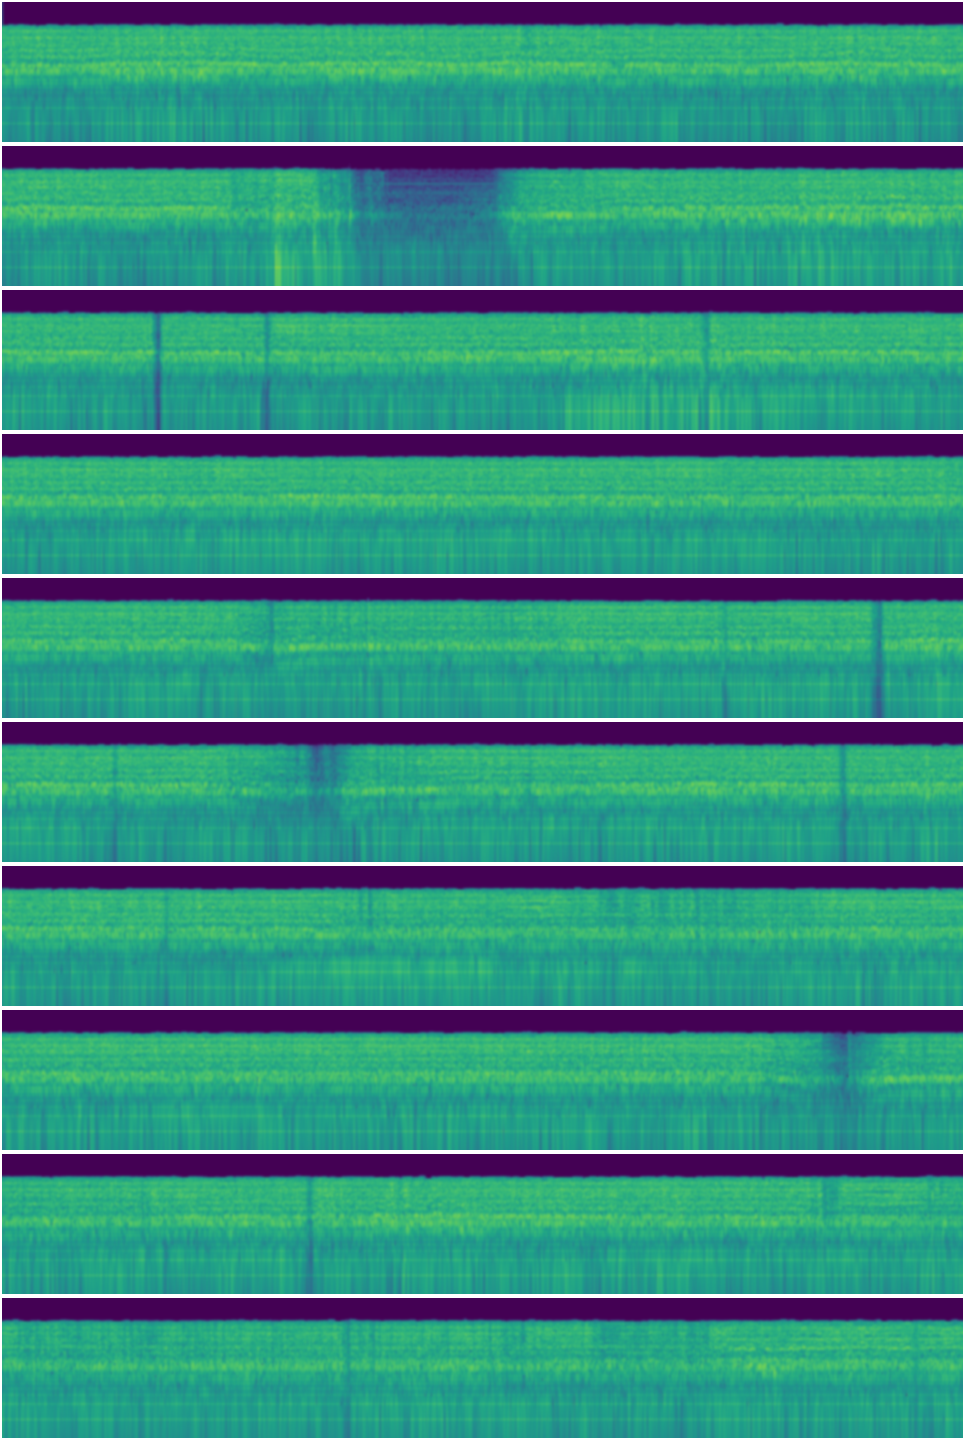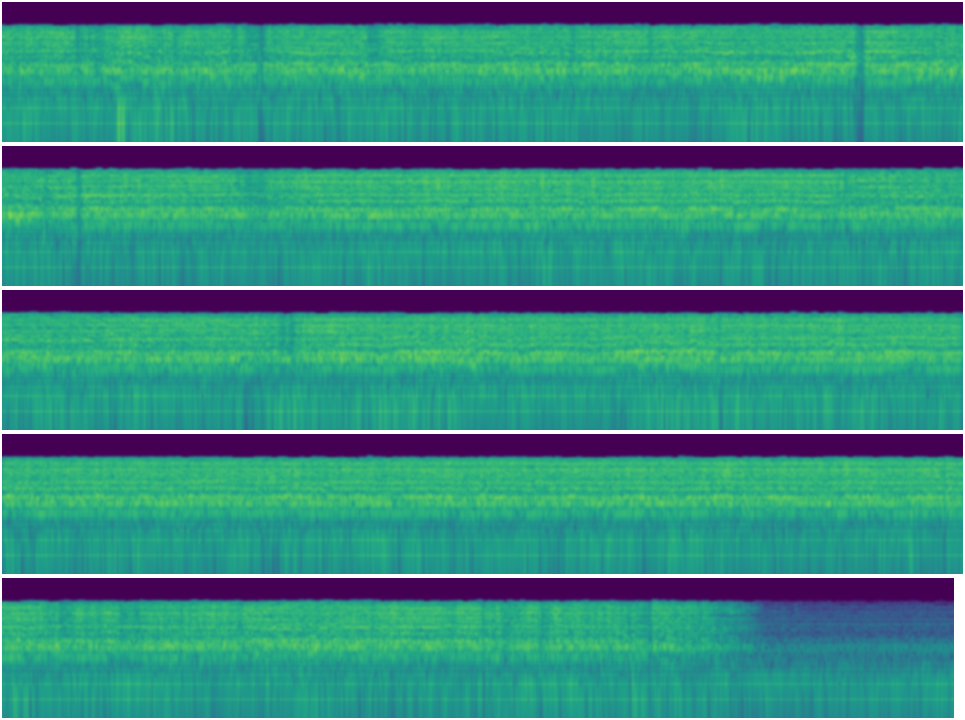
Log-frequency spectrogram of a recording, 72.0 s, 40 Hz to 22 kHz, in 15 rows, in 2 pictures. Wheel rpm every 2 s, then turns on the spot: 160, 160, 130, 80, 160, 160, 160, 160, 160, 160, 150, 160, 110, 160, 160, 160, 160, 160, 130, 150, 160, 160, 160, 160, 160, 160, 160, 160, 160, 160, 160, 160, 160, 160, 150, 30.
70-72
